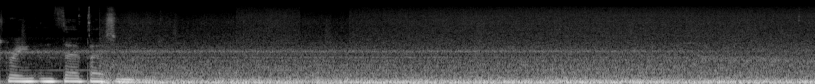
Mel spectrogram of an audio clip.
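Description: Water churns and splashes behind a moving boat.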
